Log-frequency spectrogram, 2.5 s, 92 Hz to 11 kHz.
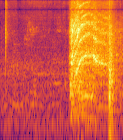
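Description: Electric motor of a 4S-powered RC monster truck whining as it is hit with throttle about one and a half seconds in: a loud whine that rises sharply in pitch and falls back as the truck launches off the porch.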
